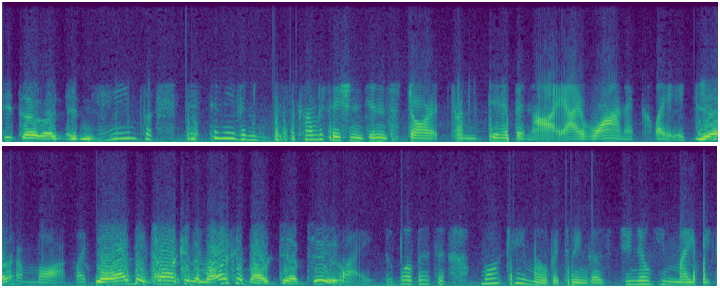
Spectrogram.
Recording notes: This episode is that phonecall interview. “phoner” interviews (i.e., by telephone).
